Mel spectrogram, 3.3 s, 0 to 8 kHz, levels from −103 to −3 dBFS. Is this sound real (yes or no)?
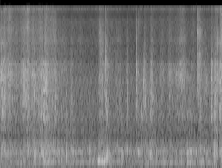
no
